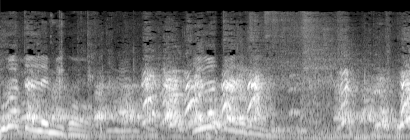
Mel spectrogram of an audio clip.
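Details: Tosa dog at the Mindeulle abandoned-dog shelter in Yangsan during exercise time, giving a run of short yelping barks and whiny cries that rise and fall quickly, mixed with a man talking throughout.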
